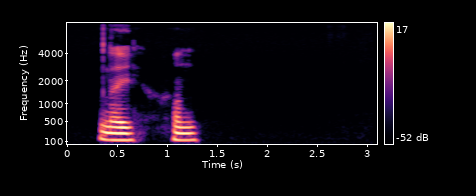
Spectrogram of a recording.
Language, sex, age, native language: Icelandic, male, 16, Icelandic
